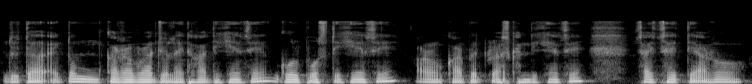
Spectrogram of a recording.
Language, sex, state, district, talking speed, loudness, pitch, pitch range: Nagamese, male, Nagaland, Dimapur, 175 wpm, -18 LUFS, 110 Hz, 105-125 Hz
